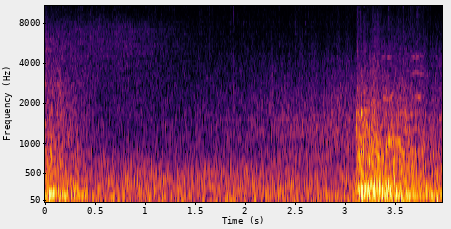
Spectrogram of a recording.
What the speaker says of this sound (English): The white phosphorus from the pack outs are coming down.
